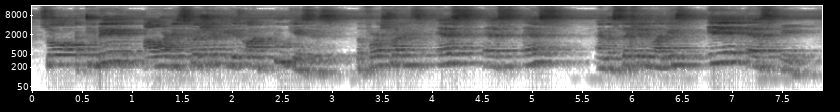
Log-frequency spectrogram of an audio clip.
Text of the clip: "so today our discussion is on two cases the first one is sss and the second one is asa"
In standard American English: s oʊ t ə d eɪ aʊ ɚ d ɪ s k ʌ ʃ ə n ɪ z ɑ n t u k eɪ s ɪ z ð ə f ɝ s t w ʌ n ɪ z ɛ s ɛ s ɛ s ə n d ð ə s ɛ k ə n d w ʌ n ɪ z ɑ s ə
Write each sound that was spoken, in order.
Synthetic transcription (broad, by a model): s oʊ t ə d eɪ aʊ ɚ d ɪ s k ʌ ʃ ə n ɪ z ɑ l t u k eɪ s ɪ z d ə f ɝ s t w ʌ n ɪ z ɛ s ɛ s ɛ s ə n d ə s ɛ k ə n d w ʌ n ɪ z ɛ s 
